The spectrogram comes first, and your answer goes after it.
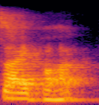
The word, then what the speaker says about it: SIPOC: It's pronounced SIPOC.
